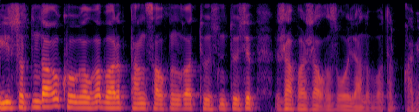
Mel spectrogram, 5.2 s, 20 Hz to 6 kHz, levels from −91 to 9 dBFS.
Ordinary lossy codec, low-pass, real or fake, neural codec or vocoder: none; 5.4 kHz; real; none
